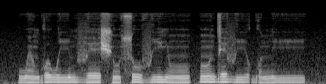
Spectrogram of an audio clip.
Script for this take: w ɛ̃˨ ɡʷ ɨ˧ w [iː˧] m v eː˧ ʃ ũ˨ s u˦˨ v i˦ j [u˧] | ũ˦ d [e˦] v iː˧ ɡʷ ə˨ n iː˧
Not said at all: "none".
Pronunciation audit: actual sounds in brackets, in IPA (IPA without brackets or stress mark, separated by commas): iː˧, ũ˧, e˦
